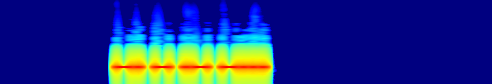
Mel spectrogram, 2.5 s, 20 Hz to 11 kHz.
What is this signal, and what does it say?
Morse code, heard as a keyed tone, about 50 wpm, 700 Hz. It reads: NTAB
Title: All Cut Numbers - 4-Digit 50wpm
